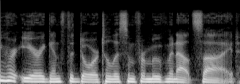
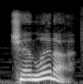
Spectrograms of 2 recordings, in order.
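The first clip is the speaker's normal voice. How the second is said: second call pitched much higher; impatient call, much higher; calling out louder; 9 semitones higher than usual. A narrator's reading. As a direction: call her name again, higher and more urgent. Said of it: "started calling out".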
